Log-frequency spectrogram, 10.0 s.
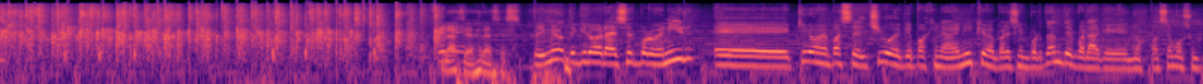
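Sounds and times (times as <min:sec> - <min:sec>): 
applause: 0:00.0 - 0:03.9
speech: 0:03.6 - 0:10.0.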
